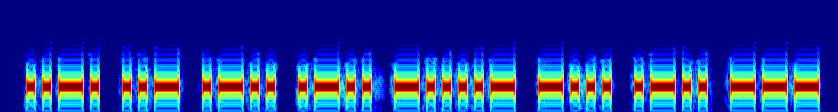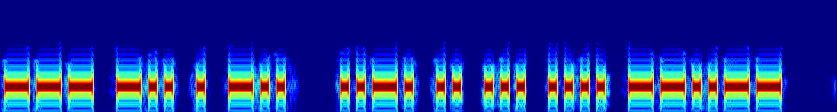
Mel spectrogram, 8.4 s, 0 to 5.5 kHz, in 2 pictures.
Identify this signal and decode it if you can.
Morse code, heard as a keyed tone, about 30 wpm, 600 Hz. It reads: FULL-BLOODED FISH,
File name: the old man and the sea / the old man and the sea 1 30wpm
